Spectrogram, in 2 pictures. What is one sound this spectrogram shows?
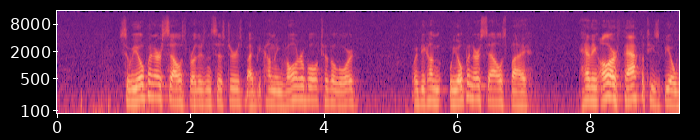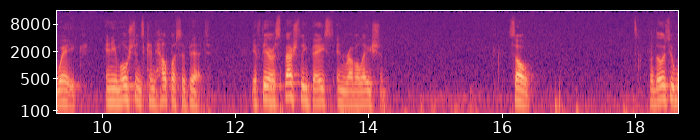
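A man speaks calmly and with animation through a lapel microphone.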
